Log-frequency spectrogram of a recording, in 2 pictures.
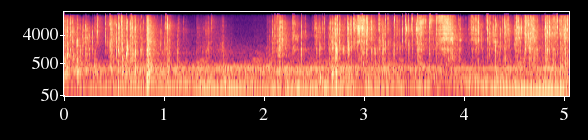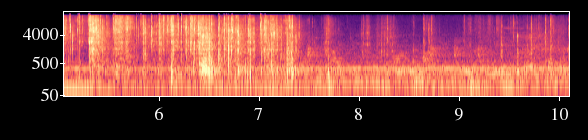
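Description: Foil trading card pack wrappers being torn open and crinkled by hand, in two bouts of dense crackling, with a quieter pause about a second in and the sound dying down for the last few seconds.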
